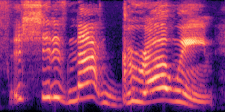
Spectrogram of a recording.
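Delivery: high, drawn-out protest; mock outrage. Daughter complaining to Dad it is not working, mock outrage. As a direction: wail the complaint slowly, hammed up. Continues acted protest after laughing.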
